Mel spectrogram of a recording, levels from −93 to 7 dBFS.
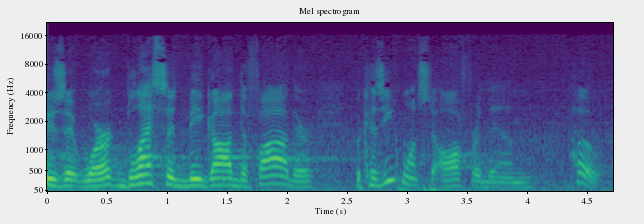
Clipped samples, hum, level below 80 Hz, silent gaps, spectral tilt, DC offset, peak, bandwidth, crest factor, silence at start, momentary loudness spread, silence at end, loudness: under 0.1%; none; -46 dBFS; none; -6 dB/octave; under 0.1%; -4 dBFS; 16.5 kHz; 18 dB; 0 s; 15 LU; 0 s; -22 LUFS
